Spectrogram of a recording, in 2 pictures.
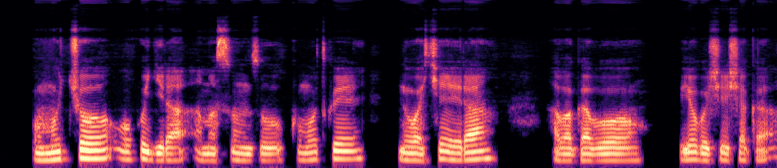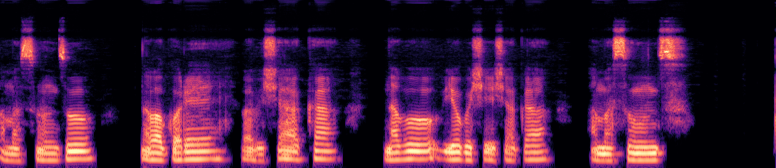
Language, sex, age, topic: Kinyarwanda, male, 36-49, government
